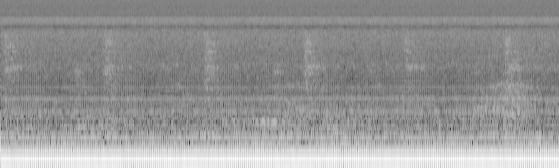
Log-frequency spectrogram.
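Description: A steady low hum with faint room tone and no other distinct sound.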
